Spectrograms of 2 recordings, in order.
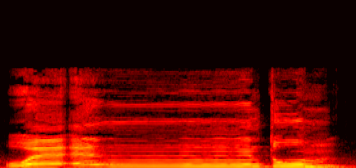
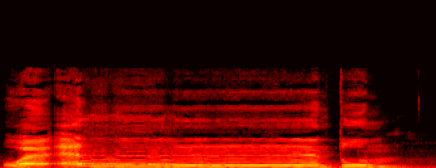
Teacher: nun kosong jumpa dengan ta, maka dengung dia dibaca dengan dengung samar, ikhfa hakiki. Dan dia punya dengung dia kita nak tebalkan nipis, dengung kat sini nipis sebab huruf ta.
